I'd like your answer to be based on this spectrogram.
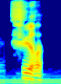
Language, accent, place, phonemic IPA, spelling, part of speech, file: French, France, Lyon, /fyʁ/, fur, noun, LL-Q150 (fra)-fur.wav
- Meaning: only used in au fur et à mesure (“gradually, as you go along”)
